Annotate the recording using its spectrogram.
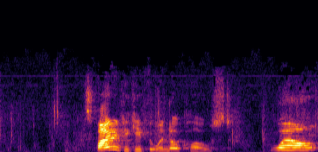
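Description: A young woman speaks with excitement nearby.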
